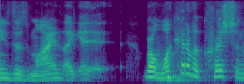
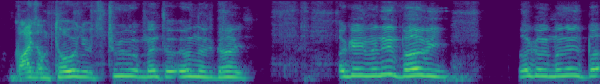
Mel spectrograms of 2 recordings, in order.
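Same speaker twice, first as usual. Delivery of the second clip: put-on dim-witted, meathead gym bro voice; 4 semitones higher than usual. Mimicking the way a guy speaks, imitating a guy who sounds like a meathead. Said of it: "he just sounds like a meathead".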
